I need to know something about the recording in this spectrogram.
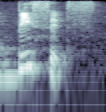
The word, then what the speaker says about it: bíceps: Você vai dividir as sílabas. Bíceps, porque não pode ter uma sílaba só com consoante. Então, o ps vem junto com o C. Bíceps. E aí você tem, qual que é mais forte? É o bi.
